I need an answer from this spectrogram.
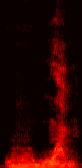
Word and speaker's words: one: Quelle est la véritable prononciation de ce O-là? One man show. Je vais aller doucement dans la prononciation. One. C'est le W. Le W en phonétique, W.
